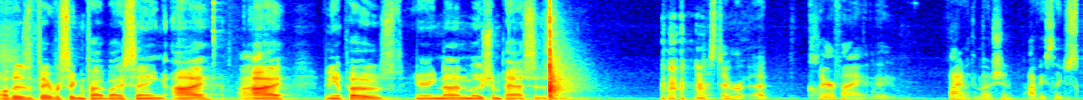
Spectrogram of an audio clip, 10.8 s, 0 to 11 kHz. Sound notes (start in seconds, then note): 5.5 gavel thudding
